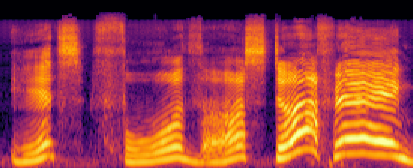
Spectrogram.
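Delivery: very slow, annoyed, stretched-out drawn-out words. Retelling how he yells at the speaker, imitating annoyed drawn-out words. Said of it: "stretches out the words when he's annoyed".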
